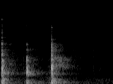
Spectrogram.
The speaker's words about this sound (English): A knock on the door.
